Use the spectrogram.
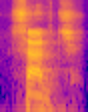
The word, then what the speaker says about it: search: सर्च में जो ए है वो हम लोगों का ई के बाद में आ रहा है, तो ए का उच्चारण नहीं करेंगे, केवल SERCH का करेंगे, तो पढ़ेंगे क्या? सर्च।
